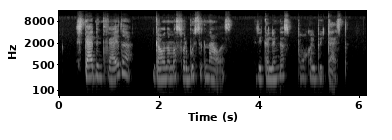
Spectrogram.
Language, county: Lithuanian, Klaipėda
